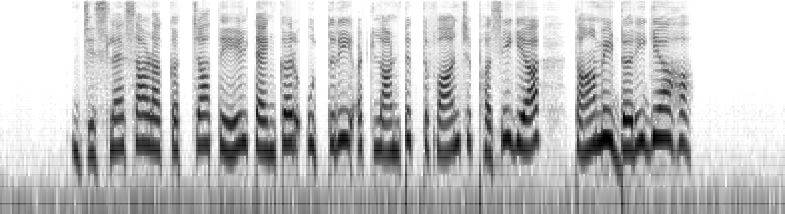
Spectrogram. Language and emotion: Dogri, fearful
